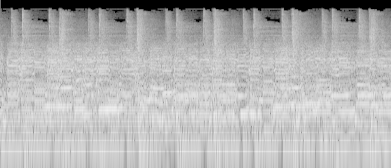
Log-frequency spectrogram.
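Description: Electric blues band playing an instrumental passage: electric guitar lines over bass and drums with a steady beat.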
